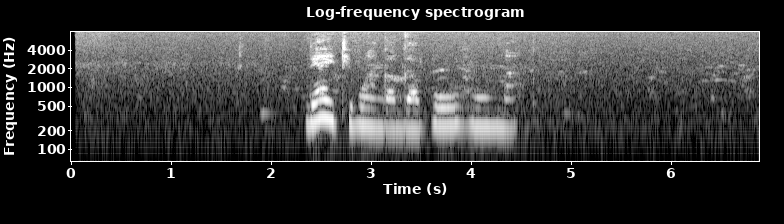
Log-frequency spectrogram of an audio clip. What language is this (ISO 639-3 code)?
lug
